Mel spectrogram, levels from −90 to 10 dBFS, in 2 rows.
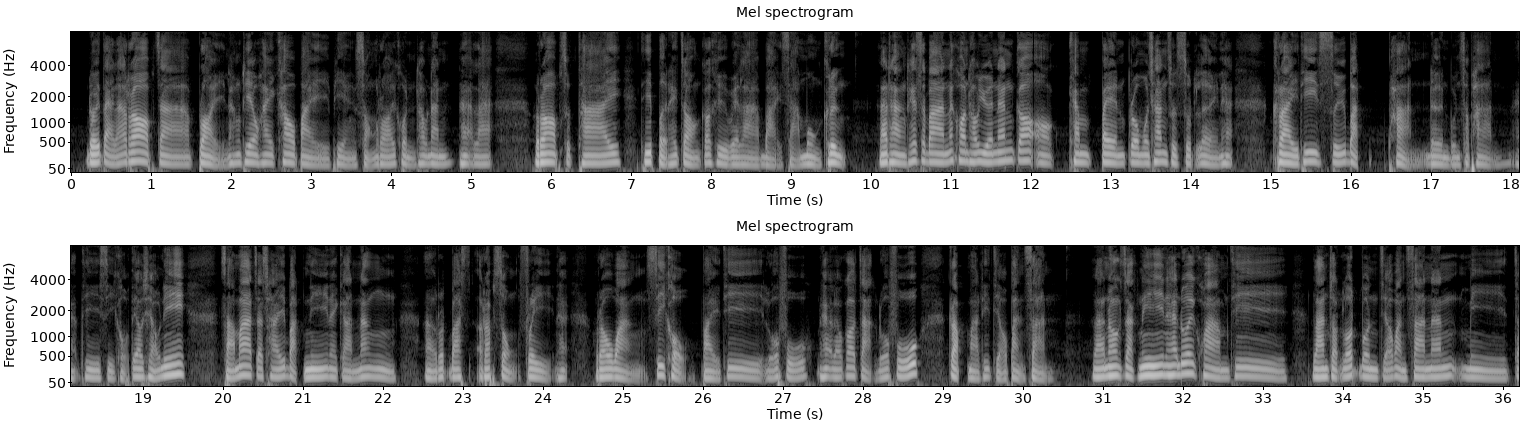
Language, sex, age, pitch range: Thai, male, 20-39, 115-135 Hz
